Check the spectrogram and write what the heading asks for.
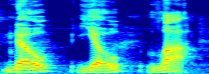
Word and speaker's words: Noyola: My name is so phonetic. It's No-Yo-La. – Yeah. – It's literally the way it's spelled.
